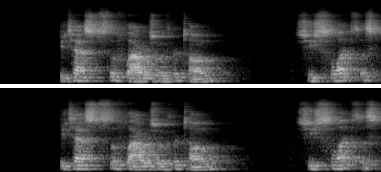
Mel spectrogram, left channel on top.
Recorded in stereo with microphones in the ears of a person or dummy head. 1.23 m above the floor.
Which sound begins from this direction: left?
A man speaking, at 0.6 s.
